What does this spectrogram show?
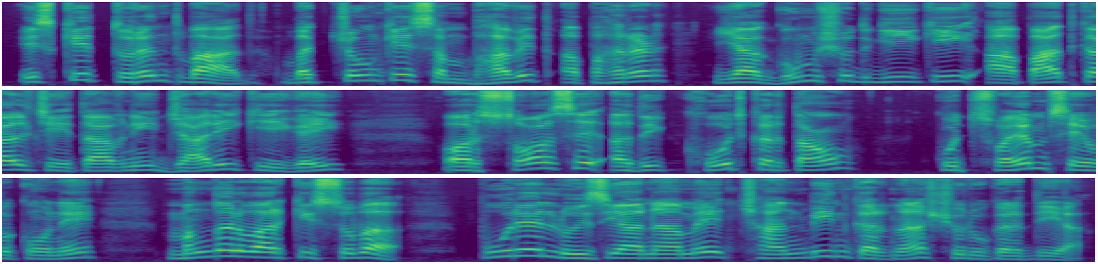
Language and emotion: Hindi, neutral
